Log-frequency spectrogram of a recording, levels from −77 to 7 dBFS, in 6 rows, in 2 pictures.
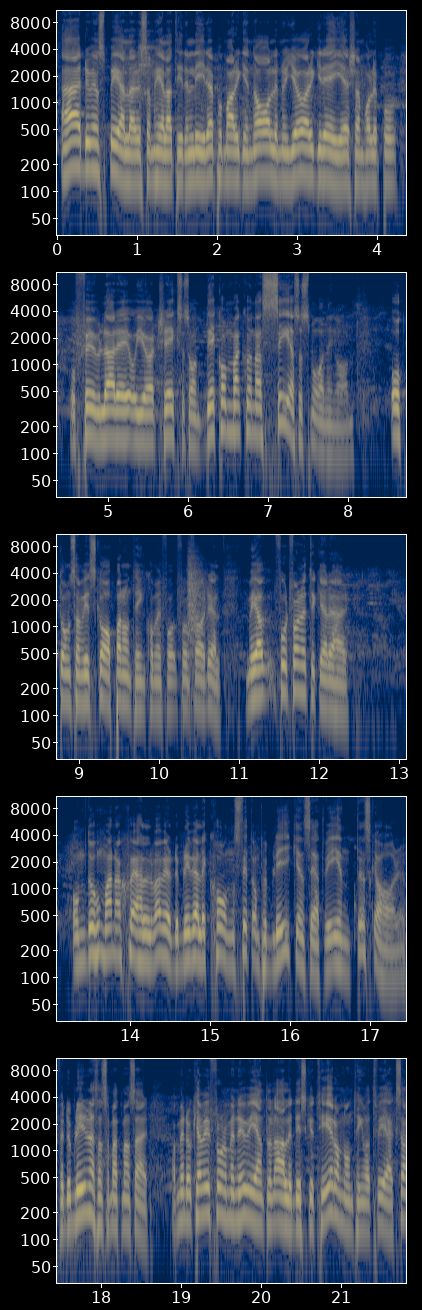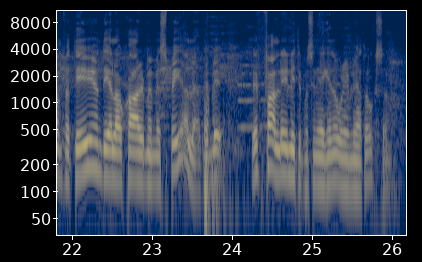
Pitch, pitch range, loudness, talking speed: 145 Hz, 130-165 Hz, -22 LUFS, 260 wpm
